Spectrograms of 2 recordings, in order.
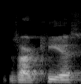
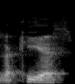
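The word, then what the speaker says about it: Zaccheaus: I like even though I said his name wrong zarchias Zacchaeus but I remember him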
